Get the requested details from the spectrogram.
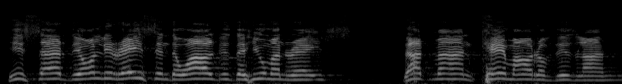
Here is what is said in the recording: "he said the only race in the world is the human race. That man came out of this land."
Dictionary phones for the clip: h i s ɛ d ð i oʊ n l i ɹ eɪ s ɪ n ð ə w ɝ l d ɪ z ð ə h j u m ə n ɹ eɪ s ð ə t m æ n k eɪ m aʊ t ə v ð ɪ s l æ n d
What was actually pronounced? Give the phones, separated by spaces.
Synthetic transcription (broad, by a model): h i s ɛ d ð i oʊ n l i ɹ eɪ s ɪ n ð ə w ɝ l d ɪ z ð ə h j u m ə n ɹ eɪ s ð ə t m æ n k eɪ m aʊ t ə v ð ɪ s l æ n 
